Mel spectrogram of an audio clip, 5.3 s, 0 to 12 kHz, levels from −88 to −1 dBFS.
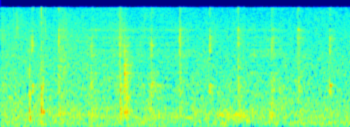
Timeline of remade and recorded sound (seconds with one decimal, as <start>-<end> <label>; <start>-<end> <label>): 0.0-1.3 recorded; 1.3-2.9 remade; 2.9-3.7 recorded; 3.7-4.3 remade; 4.3-5.3 recorded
